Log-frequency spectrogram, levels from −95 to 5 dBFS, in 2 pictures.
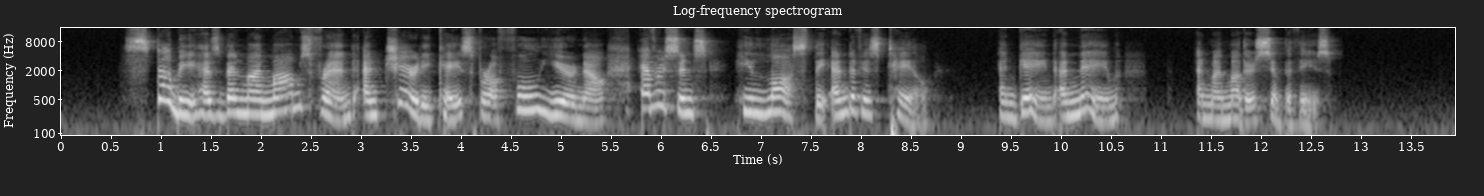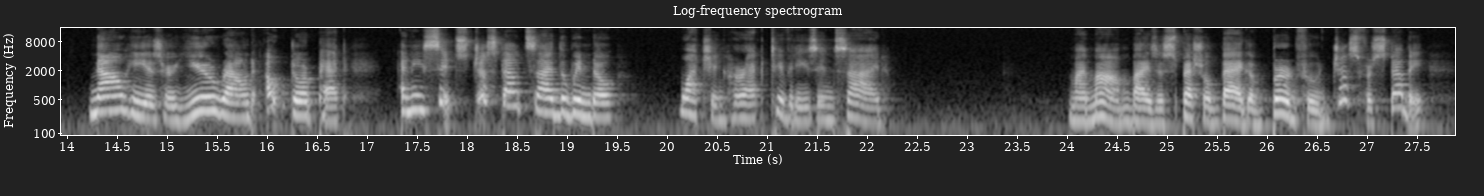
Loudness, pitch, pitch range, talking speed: -18 LUFS, 235 Hz, 190-280 Hz, 135 wpm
